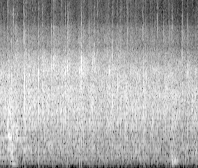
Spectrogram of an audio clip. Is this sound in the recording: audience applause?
yes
